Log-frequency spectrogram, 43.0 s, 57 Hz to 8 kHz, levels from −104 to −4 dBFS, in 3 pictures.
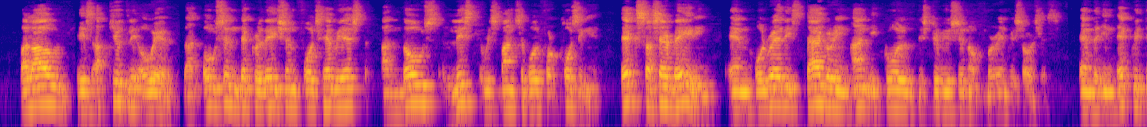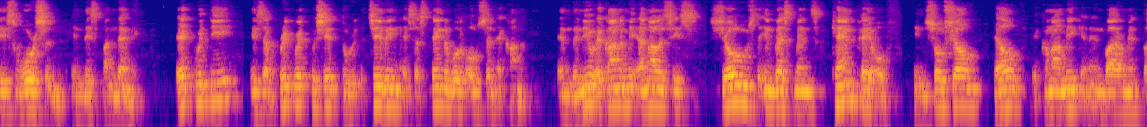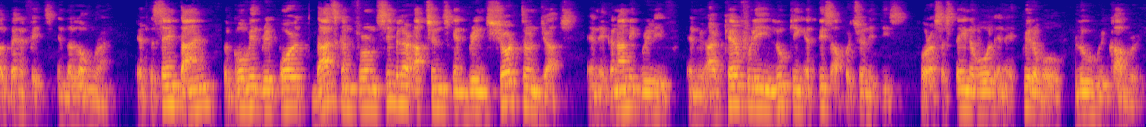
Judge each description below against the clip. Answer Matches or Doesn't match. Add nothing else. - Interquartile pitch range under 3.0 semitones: Matches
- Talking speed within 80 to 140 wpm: Matches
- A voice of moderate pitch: Doesn't match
